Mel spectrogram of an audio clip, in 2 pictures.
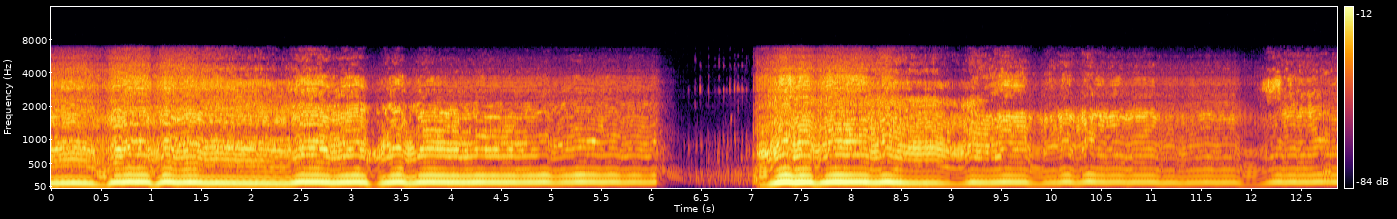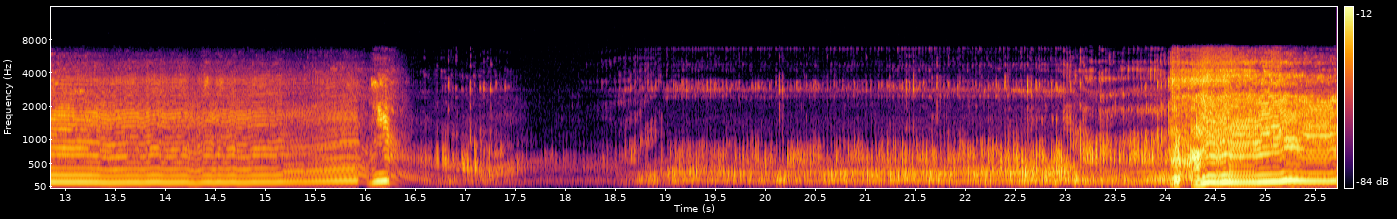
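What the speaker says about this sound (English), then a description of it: "I'm going to position the chainsaw in the middle and cut right down the middle." A chainsaw cuts down the middle of a log for a wood bowl turning blank, its engine droning loudly and shifting pitch under load, with brief pauses and a rougher stretch before revving again.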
